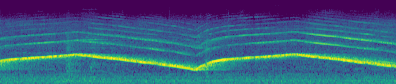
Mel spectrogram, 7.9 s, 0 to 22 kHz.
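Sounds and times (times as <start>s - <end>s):
ambulance siren wailing: 0.0s - 7.9s.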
